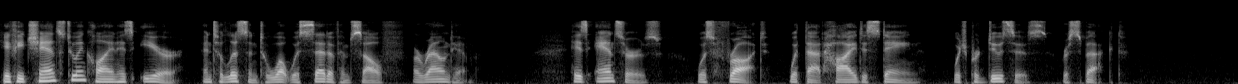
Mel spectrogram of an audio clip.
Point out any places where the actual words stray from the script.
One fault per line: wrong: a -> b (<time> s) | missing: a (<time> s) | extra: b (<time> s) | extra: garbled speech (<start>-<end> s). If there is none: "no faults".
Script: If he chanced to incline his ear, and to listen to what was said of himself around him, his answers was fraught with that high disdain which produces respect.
no faults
